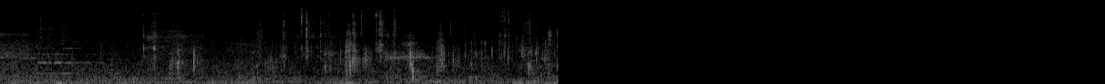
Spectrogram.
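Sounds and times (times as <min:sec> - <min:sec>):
outdoor background noise: 0:00.0 - 0:05.6.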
